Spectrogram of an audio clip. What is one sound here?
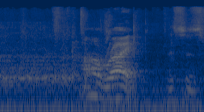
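A middle-aged man speaks close by, calmly and clearly.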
